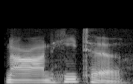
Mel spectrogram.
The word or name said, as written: Naranjito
